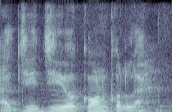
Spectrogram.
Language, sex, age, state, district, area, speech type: Odia, male, 45-60, Odisha, Mayurbhanj, rural, read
